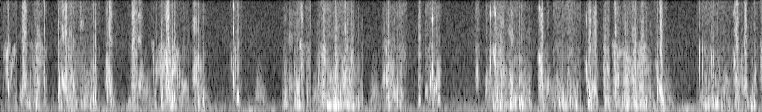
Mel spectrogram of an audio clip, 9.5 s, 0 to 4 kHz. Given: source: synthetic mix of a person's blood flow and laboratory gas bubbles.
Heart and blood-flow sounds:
Doppler ultrasound of blood flow; subclavian vein
0.03-0.21 s: bubbles
0.23-0.59 s: bubbles
0.71-1.24 s: bubbles
1.30-1.45 s: bubbles
1.58-1.79 s: bubbles
1.88-2.35 s: bubbles
2.39-2.58 s: bubbles
2.87-3.02 s: bubbles
3.52-3.88 s: bubbles
3.95-4.54 s: bubbles
4.76-5.08 s: bubbles
5.21-5.52 s: bubbles
5.93-6.00 s: bubbles
6.05-6.66 s: bubbles
6.71-6.88 s: bubbles
6.91-7.25 s: bubbles
7.29-7.49 s: bubbles
7.53-8.33 s: bubbles
8.70-9.54 s: bubbles
From the record:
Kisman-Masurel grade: 333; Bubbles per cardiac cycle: rolling drumbeat, 9 or more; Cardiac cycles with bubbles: 50 to 99%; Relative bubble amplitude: loud (0.450 to 0.775); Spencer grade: 3 (all of the cardiac periods contain showers or single bubble signals, but not dominating or overriding the cardiac motion signals); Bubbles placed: anywhere in the cardiac cycle

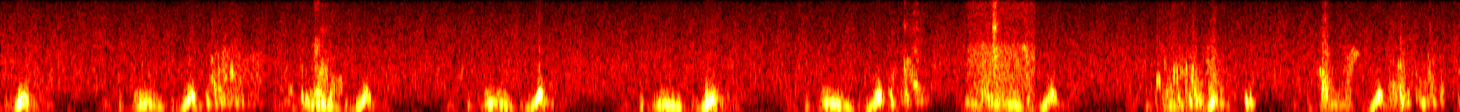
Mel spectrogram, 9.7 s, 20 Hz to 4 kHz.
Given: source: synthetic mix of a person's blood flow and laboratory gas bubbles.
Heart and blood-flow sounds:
Doppler ultrasound of blood flow; precordium
1.35-1.77 s: bubbles
1.88-2.29 s: bubbles
5.89-6.27 s: bubbles
6.42-6.90 s: bubbles
7.67-8.18 s: bubbles
8.28-8.39 s: bubbles
8.78-8.92 s: bubbles
8.95-9.07 s: bubbles
9.25-9.64 s: bubbles
9.71-9.74 s: bubbles
From the record:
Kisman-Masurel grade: 332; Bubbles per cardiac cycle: rolling drumbeat, 9 or more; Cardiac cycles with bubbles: 50 to 99%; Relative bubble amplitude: moderate (0.250 to 0.450); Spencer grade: 3 (all of the cardiac periods contain showers or single bubble signals, but not dominating or overriding the cardiac motion signals); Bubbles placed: only in the low amplitude regions of the cardiac cycle

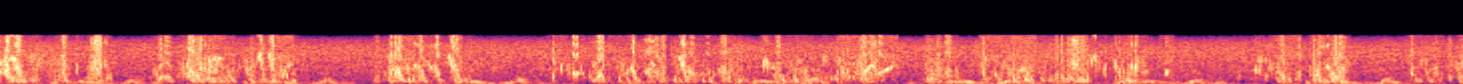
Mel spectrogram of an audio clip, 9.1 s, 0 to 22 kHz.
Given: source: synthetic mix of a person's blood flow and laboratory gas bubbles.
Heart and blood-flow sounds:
Doppler ultrasound of blood flow; precordium
0.00-0.72 s: bubbles
0.95-1.88 s: bubbles
2.32-3.00 s: bubbles
3.42-4.71 s: bubbles
4.75-5.62 s: bubbles
5.76-6.01 s: bubbles
6.11-7.20 s: bubbles
7.25-7.34 s: bubbles
7.72-7.78 s: bubbles
7.81-8.47 s: bubbles
8.79-9.15 s: bubbles
From the record:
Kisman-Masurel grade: 444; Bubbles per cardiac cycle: continuous sound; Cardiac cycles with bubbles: 100%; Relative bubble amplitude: maximal (0.775 to 0.999); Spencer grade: 4 (maximum detectable bubble signal sounding continuously throughout systole and diastole of every cardiac period, and overriding the amplitude of the normal cardiac signals); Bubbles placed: only in the low amplitude regions of the cardiac cycle

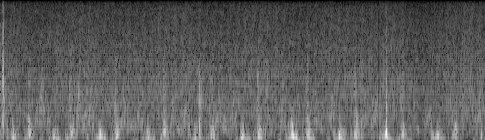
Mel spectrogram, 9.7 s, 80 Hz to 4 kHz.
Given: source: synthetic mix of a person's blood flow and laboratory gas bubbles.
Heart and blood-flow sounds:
Doppler ultrasound of blood flow; precordium
3.96-4.06 s: bubbles
From the record:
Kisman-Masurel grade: 113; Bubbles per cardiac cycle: 1 to 2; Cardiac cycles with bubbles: 1 to 10%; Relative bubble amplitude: loud (0.450 to 0.775); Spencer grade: 1 (occasional bubble signal discernible with the cardiac motion signal, with majority of cardiac periods free of bubbles); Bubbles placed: anywhere in the cardiac cycle

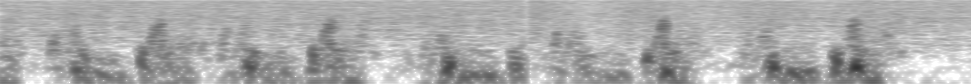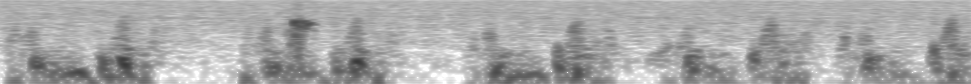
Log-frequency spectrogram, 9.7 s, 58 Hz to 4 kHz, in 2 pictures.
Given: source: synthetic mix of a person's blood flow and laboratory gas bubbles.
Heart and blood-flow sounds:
Doppler ultrasound of blood flow; precordium
6.28-6.44 s: bubbles
From the record:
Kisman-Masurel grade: 123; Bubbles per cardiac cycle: 1 to 2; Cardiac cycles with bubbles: 10 to 50%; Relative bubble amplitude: loud (0.450 to 0.775); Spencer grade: 2 (many but less than half of the cardiac periods contain bubble signals, singularly or in groups); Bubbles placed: anywhere in the cardiac cycle

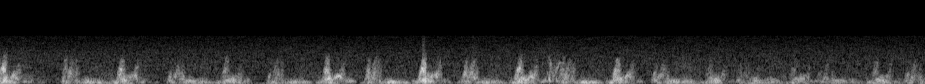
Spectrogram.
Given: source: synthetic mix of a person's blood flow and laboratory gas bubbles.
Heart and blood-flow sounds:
Doppler ultrasound of blood flow; precordium
4.71-4.79 s: bubbles
5.46-5.62 s: bubbles
From the record:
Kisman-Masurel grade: 112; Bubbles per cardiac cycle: 1 to 2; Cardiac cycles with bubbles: 1 to 10%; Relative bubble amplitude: moderate (0.250 to 0.450); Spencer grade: 1 (occasional bubble signal discernible with the cardiac motion signal, with majority of cardiac periods free of bubbles); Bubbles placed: only in the low amplitude regions of the cardiac cycle

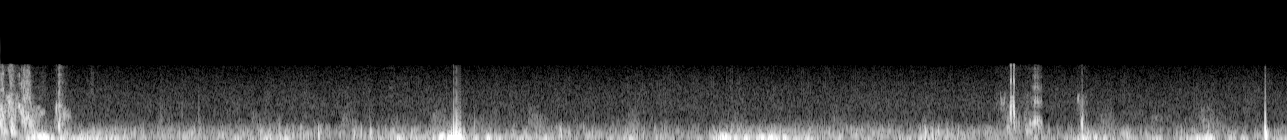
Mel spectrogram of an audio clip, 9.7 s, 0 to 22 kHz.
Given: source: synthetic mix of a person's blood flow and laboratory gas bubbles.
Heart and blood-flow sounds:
Doppler ultrasound of blood flow; subclavian vein
0.00-0.34 s: bubbles
0.40-0.54 s: bubbles
7.46-7.82 s: bubbles
8.08-8.16 s: bubbles
From the record:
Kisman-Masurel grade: 223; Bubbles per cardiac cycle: several, 3 to 8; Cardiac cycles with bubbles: 10 to 50%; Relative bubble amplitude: loud (0.450 to 0.775); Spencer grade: 2 (many but less than half of the cardiac periods contain bubble signals, singularly or in groups); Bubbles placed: anywhere in the cardiac cycle

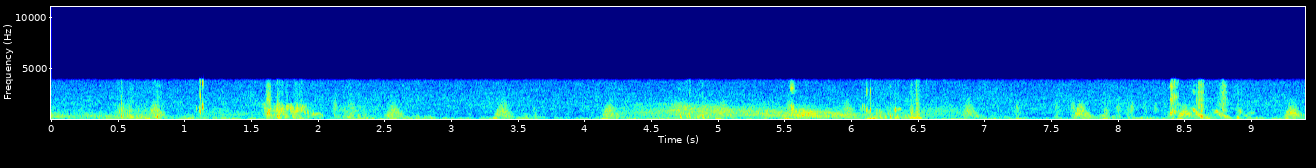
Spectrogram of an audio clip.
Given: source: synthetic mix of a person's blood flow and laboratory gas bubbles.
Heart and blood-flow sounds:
Doppler ultrasound of blood flow; subclavian vein
0.00-0.03 s: bubbles
0.46-0.86 s: bubbles
1.05-1.18 s: bubbles
1.57-2.04 s: bubbles
2.12-2.33 s: bubbles
4.69-4.97 s: bubbles
5.54-5.62 s: bubbles
6.07-6.57 s: bubbles
8.33-9.03 s: bubbles
From the record:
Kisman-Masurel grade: 233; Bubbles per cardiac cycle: several, 3 to 8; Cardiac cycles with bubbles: 50 to 99%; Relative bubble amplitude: loud (0.450 to 0.775); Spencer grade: 3 (all of the cardiac periods contain showers or single bubble signals, but not dominating or overriding the cardiac motion signals); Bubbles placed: anywhere in the cardiac cycle

